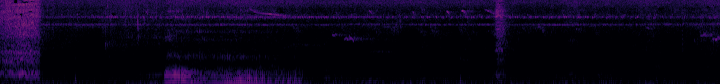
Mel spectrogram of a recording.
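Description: Tomcat growling: a short hiss right at the start, then a low, drawn-out, wavering yowl for nearly two seconds, a threat call to a rival tom over a female.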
